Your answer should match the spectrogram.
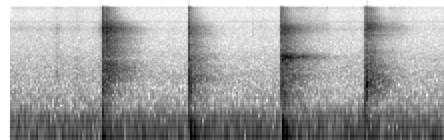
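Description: Four slow hand claps, a little under a second apart.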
